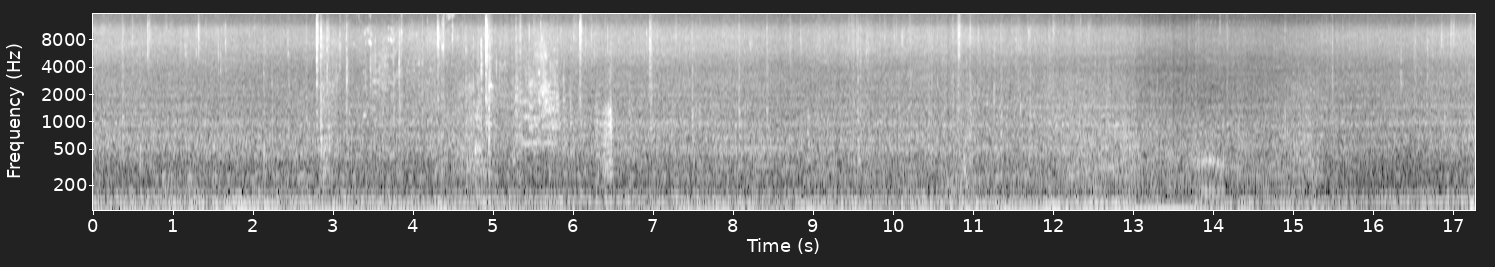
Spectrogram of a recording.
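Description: Mahindra Thar's diesel engine pulling hard in two-wheel drive as the 4x4 climbs a rough slope, its low drone rising and easing. A few sharp knocks come in the first half.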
